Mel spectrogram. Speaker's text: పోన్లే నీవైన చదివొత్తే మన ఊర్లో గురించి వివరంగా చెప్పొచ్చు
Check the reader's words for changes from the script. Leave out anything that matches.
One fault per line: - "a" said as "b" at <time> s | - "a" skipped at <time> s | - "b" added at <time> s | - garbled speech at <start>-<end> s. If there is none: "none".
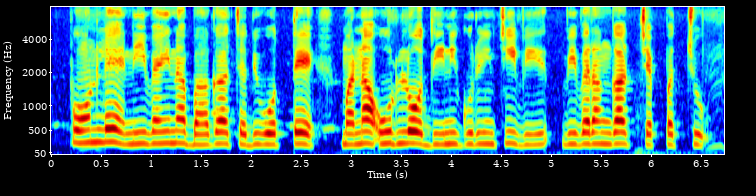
- "బాగా" added at 1.4 s
- "దీని" added at 3.8 s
